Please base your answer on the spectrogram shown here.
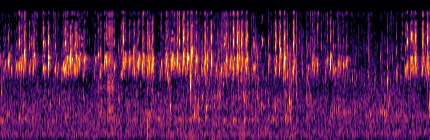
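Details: Stimulating calls of a female European goldfinch aimed at prompting male song; long, dense twittering with bright clicks and chirps, in surging bursts that ease off toward the end.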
